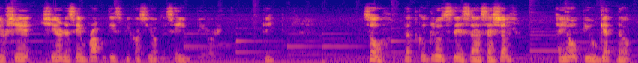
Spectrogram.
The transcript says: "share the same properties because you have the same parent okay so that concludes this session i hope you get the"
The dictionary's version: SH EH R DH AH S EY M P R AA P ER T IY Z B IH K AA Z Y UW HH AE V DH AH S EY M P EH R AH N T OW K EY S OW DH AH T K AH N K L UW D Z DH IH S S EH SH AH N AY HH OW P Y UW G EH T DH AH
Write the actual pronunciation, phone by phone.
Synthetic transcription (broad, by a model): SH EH R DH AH S EY M P R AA P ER T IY S B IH K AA S Y UW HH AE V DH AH S EY M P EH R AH T OW K EY S OW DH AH T K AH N K L UW D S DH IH S S EH SH AH N AY HH OW P Y UW G EH T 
